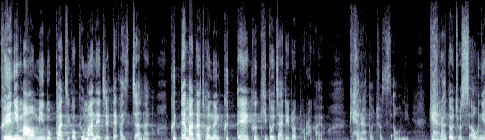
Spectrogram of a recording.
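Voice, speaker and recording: A middle-aged woman preaches a testimonial sermon as a guest speaker, telling her story earnestly and slipping into whispers to stress a point. Her voice is bright and gravelly. It rings with the long reverb of a church sanctuary. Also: mid-range voice. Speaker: guest speaker, pastor's wife.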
